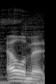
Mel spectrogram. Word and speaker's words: LMNT: to the guys over lmnt pronounced element who sponsored this video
